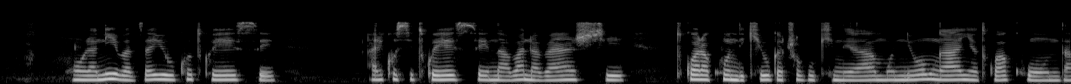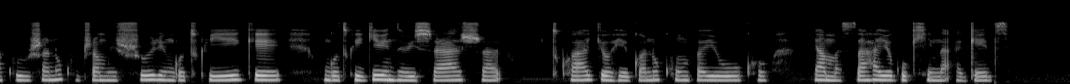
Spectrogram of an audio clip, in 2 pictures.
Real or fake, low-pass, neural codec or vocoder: real; 7.2 kHz; none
